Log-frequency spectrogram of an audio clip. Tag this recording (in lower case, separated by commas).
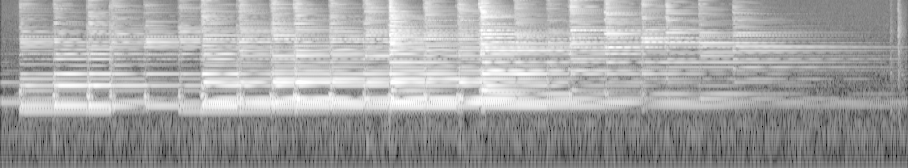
music, harp, musical instrument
